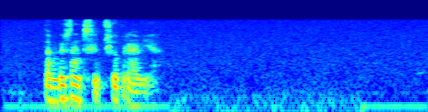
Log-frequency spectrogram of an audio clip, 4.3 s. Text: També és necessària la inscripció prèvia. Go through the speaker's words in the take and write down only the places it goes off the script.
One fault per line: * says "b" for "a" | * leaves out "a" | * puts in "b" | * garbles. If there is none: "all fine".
* leaves out "necessària"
